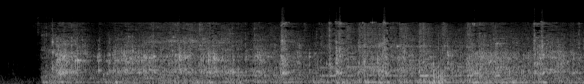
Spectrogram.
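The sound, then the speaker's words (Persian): Small production machines of the Ariana factory, which makes hair shampoo and cosmetic creams in two small rooms of a residential house on the outskirts of Jalalabad, run steadily after a quiet start, a dense mechanical roar with faint rhythmic clattering and occasional sharp clicks, loud and continuous with no talking. “صدایی را که میشنوید از ماشین های کوچک فابریکای به نام آریانا است که برای باشندگان ولایت شرقی شامپوی مو و کریم های آرایشی را تولید میکند.”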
